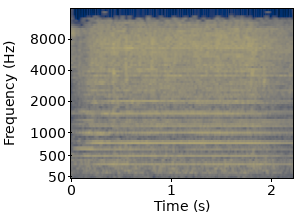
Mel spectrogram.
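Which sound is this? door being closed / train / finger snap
train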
